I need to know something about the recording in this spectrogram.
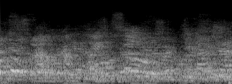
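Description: Many people talking at once: a steady hubbub of overlapping conversations in a large room, with no one voice standing out.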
